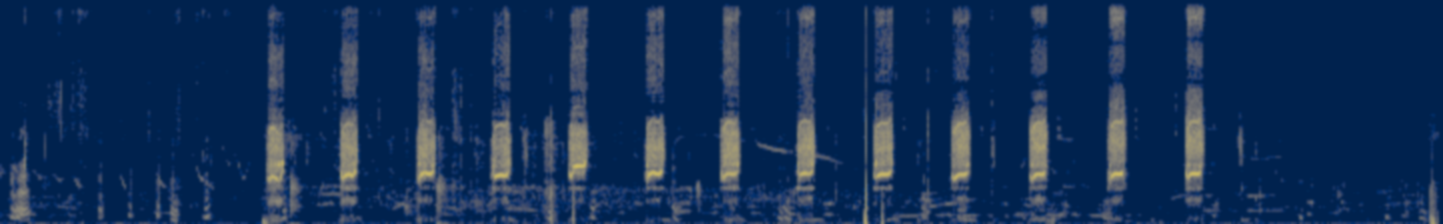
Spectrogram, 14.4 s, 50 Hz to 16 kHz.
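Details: Grey francolin (dakhni teetar) giving a long, steady series of about fourteen loud, harsh, high-pitched notes, roughly one every 0.7 seconds. Faint clicks and light background noise are heard before and after.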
